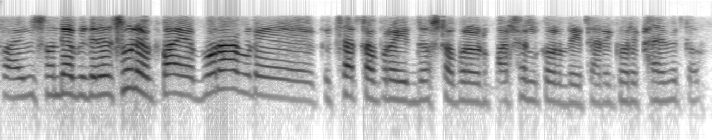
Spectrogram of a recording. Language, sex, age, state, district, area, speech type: Odia, male, 45-60, Odisha, Nabarangpur, rural, conversation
